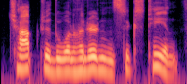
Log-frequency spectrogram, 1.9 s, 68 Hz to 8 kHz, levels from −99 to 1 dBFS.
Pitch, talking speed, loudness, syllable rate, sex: 145 Hz, 190 wpm, -18 LUFS, 5.9 syllables/s, male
